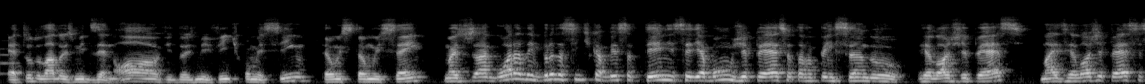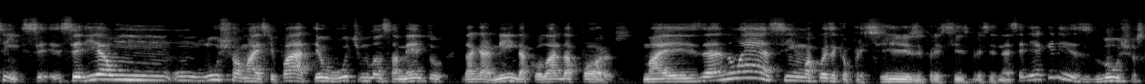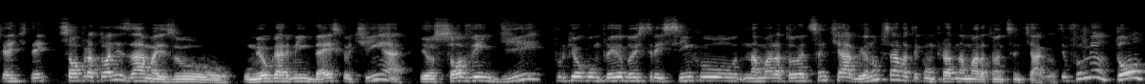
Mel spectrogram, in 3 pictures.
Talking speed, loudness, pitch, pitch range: 180 wpm, -21 LUFS, 160 Hz, 130-185 Hz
